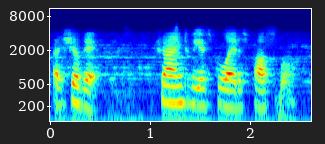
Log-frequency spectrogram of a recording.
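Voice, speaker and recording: A woman reading fan fiction aloud in a plain, steady way, with small slips now and then. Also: mid-range voice, quick pace, soft background music. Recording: tinny phone-like sound.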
